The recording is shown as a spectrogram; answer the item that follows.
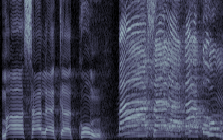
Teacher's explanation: پہلے والے کاف پر زبر ہے, ہونٹ گول نہیں کریں گے, مگر اگلے والے کاف پر پیش آنے کی وجہ سے ہونٹ گول ہو جائیں گے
